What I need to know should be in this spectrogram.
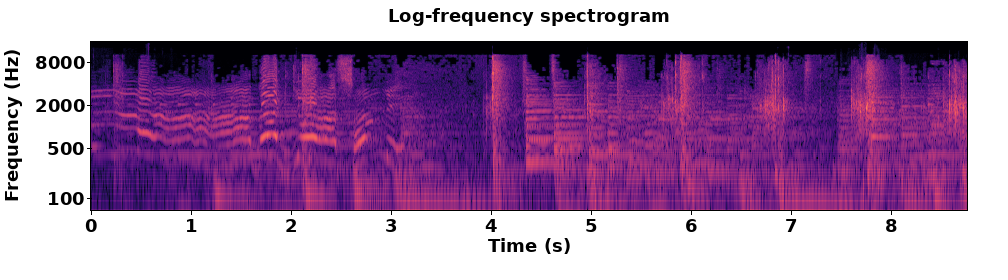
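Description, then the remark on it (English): An audience claps along to a live performance in England, sharp repeated claps landing somewhat unevenly over loud music and a singing voice. “The clapping is way off, by the way.”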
